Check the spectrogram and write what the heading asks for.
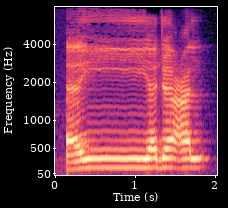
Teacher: امتى هتيجي الغنه لما تصل بالكلمه اللي بعديها ايه اللي هيحصل هحول النون دي لياء وهدخل الاتنين في بعض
